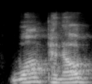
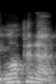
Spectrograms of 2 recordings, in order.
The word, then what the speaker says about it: Wampanoag: So in 1621, colonists from England and the native Wampanoag people shared a feast that is said to be the first Thanksgiving feast.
